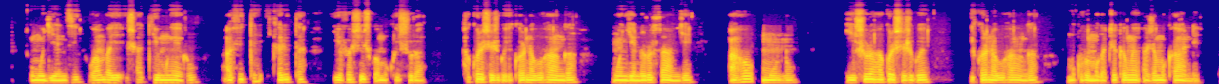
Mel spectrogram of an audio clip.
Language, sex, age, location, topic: Kinyarwanda, male, 18-24, Musanze, government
